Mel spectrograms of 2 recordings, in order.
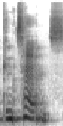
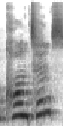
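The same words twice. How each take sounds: First: Con-TENT, with the stress on the second syllable of "content". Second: CON-tent, with the stress on the first syllable of "content". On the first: Teacher contrasting two readings of "content", this one stressed on the second syllable. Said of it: "stress at the beginning and stress at the second". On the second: Teacher contrasting two readings of "content", this one stressed on the first syllable. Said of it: "when you say content and you put the stress". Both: Shown as a demonstration.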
